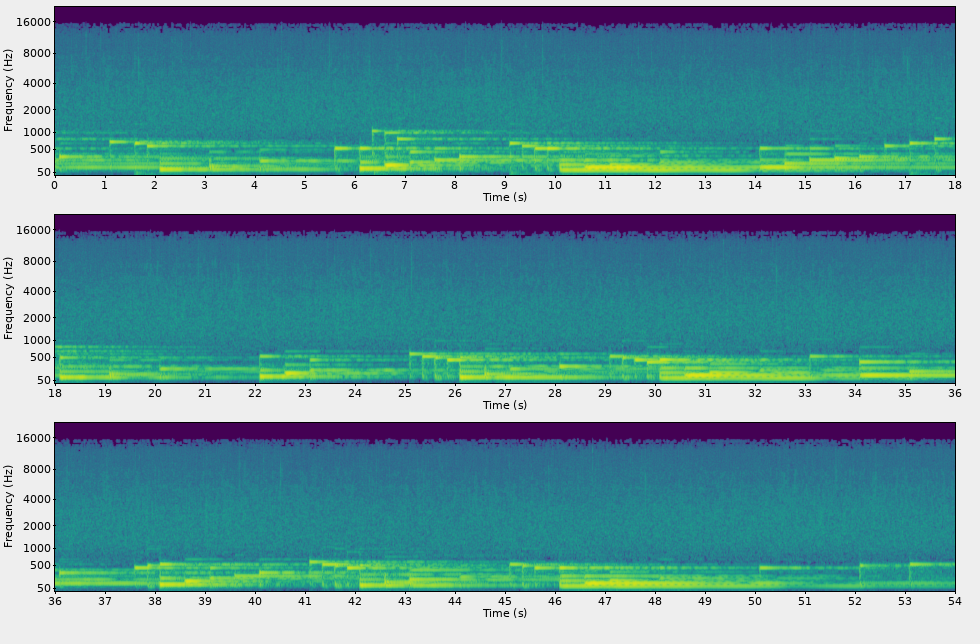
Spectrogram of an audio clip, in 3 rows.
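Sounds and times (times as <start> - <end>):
soft low background music: 0.0 - 54.0
steady rain: 0.0 - 54.0.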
